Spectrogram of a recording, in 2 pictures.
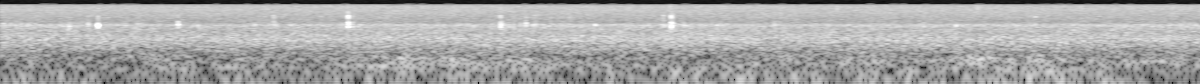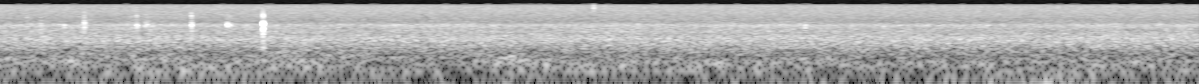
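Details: Steady broadband hiss like rain or wind, with a few faint scattered clicks and no clear animal voice.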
